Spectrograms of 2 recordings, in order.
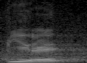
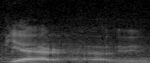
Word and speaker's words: Pierre: As he said, my name is Pierre, but the Indian pronounce Pierre. But my name is Pierre.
